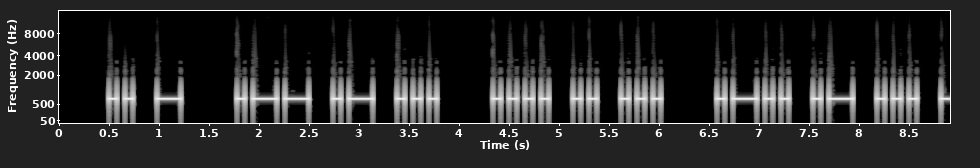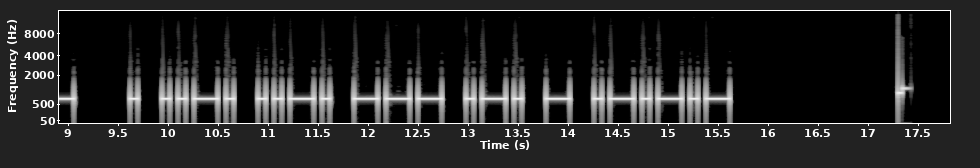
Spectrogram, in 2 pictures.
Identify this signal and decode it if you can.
Morse code, heard as a keyed tone, about 14 wpm, 700 Hz. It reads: IT WAS HIS LAST EFFORT.
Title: Sentences from Top 1200 Words 15wpm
